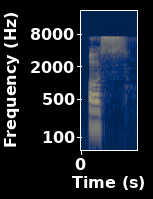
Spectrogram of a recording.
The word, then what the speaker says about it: os: Mais attention, attention, attention, on va dire au singulier, on va dire un os, mais au pluriel, on dira des os. On prononcera plus le son S.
